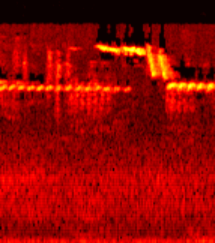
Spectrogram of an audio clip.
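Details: A single short phrase from a Eurasian blue tit: a high, thin note sliding down into a lower trill, over a steady hum and rustling background noise.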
